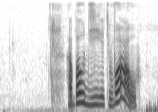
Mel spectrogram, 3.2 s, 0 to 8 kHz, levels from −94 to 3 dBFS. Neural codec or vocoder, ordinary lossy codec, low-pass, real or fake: none; none; 7.2 kHz; real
